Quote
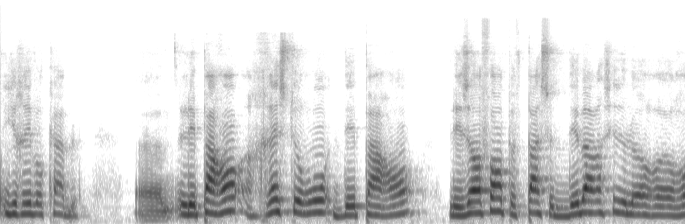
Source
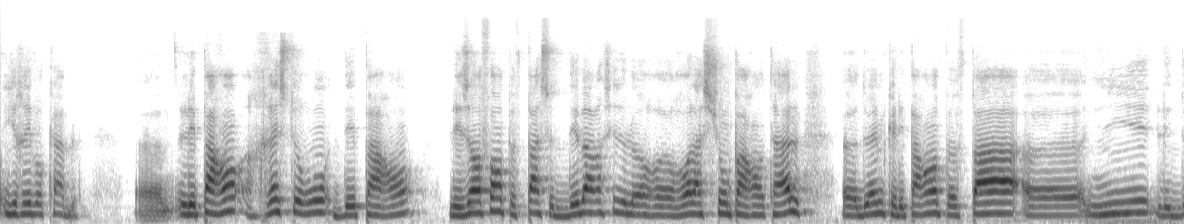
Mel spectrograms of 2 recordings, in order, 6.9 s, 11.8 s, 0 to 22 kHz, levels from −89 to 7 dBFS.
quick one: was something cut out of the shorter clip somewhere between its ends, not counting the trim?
no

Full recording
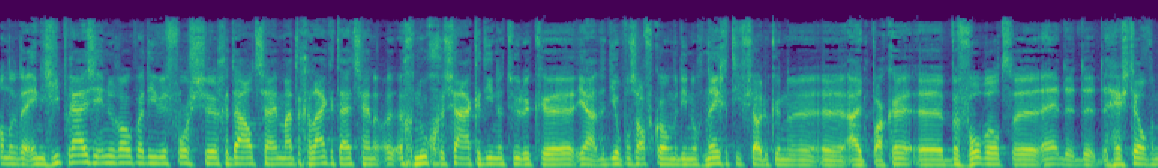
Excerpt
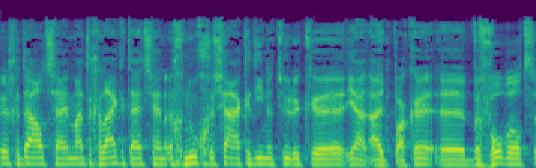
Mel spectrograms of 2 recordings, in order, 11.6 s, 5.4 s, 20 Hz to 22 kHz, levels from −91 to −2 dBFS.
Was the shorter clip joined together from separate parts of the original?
yes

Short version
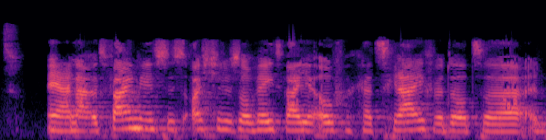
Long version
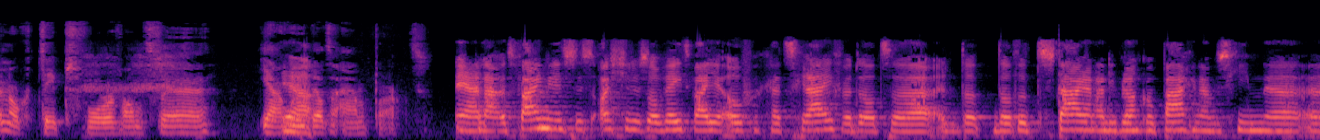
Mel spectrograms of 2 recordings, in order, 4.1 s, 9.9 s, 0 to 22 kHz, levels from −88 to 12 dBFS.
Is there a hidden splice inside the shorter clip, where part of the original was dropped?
no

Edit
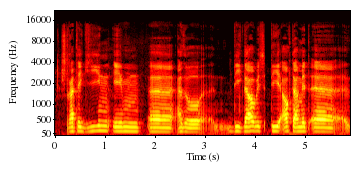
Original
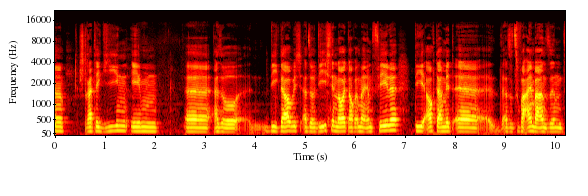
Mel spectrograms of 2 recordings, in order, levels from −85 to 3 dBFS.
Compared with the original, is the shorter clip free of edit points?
no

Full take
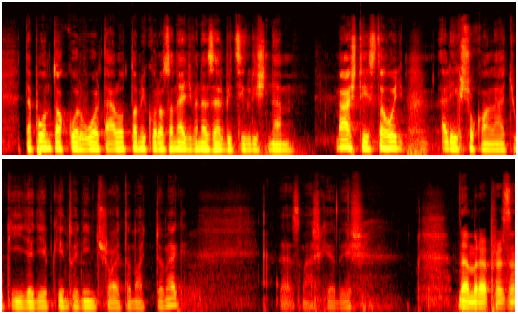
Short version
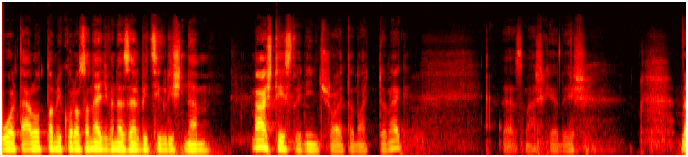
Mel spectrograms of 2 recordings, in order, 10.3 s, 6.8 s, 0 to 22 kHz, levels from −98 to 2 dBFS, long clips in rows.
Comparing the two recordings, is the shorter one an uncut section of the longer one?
no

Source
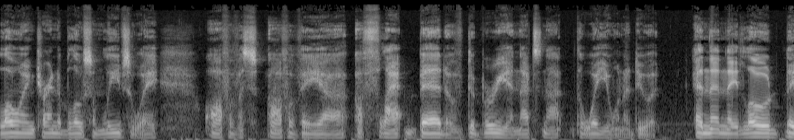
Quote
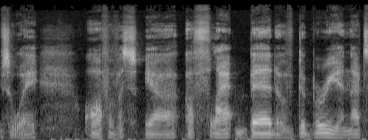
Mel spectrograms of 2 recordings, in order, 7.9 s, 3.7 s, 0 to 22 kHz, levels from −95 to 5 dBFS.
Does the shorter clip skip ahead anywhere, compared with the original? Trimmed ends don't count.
yes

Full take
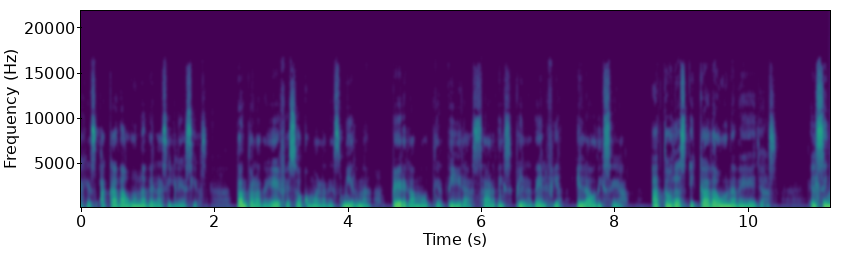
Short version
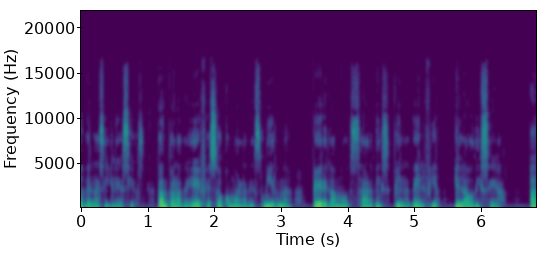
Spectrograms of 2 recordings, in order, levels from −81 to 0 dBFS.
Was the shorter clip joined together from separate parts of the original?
yes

